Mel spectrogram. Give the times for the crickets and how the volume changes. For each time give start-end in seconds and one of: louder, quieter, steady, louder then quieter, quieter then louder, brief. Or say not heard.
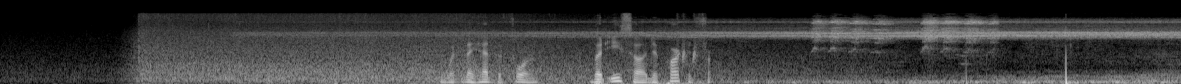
2.3-11.7 louder.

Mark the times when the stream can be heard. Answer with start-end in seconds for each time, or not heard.
0.0-9.0.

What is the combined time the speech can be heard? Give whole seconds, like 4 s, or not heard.
3 s.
